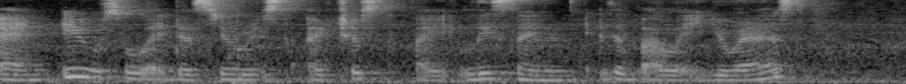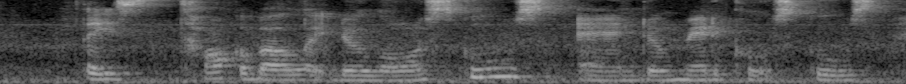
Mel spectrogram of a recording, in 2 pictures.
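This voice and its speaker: A woman with a Vietnamese accent, fairly low in pitch with very wide swings, at a moderate pace amid audible room echo and noticeable background noise. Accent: Vietnamese, self-described. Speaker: English learner vlogger. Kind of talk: casual monologue. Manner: halting, many fillers.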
